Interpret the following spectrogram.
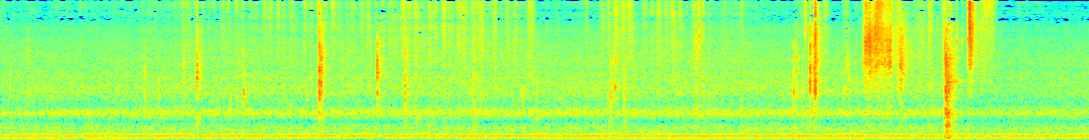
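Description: A steady low electrical hum, with a few light ticks and a brief papery rustle near the end as flour is shaken from a paper bag into a ceramic dish.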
